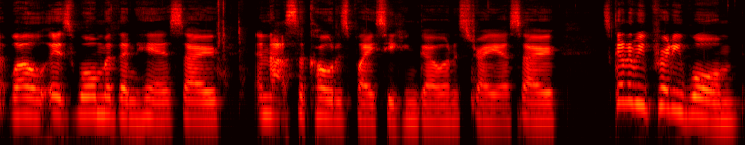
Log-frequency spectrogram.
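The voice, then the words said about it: Australian twang. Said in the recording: “you still very much have that Australian twang”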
